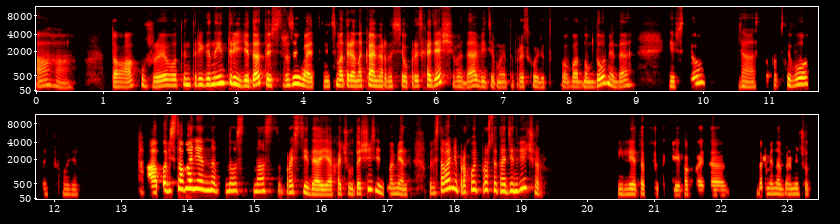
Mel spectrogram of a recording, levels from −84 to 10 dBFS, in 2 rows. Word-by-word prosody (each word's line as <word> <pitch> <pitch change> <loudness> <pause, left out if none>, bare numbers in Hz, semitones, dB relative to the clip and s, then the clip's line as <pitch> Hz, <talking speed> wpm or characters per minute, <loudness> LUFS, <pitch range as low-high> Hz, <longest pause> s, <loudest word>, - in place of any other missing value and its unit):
Ага, 155 -8 -8 0.5
так, 145 +3 -4
уже 165 -1 -1
вот 180 0 -3
интрига 200 -1 +1
на 220 +3 +4
интриге. 225 - +4
Да, 190 - +7
то - - 0
есть 180 +1 -3
развивается, 185 -5 +3
несмотря 170 +1 +1
на 165 +1 -2
камерность 160 -3 +2
всего 160 -1 -3
происходящего, 170 - 0
да. 175 - -1
Видимо, 150 -3 -7
это 140 - -13
происходит 145 -1 -9
в 145 -2 -8
в 150 - -7
одном 145 -1 -4
доме, 225 - +1
да. 170 +7 -6 0.5
И 155 -1 -4
всё. 230 - -4 0.5
Да. 145 -2 -7
Столько - - -16
всего 205 +4 0 0.2
происходит. 155 -2 -16 1.0
А 205 - +9
повествование 315 +6 +7
на 275 -3 +1
нус 255 +1 -3
нас, 245 0 -2
прости, 215 -1 -1
да, 160 -3 +3
я 150 -1 +2
хочу 170 +2 -4
уточнить 175 - -1
один 225 -6 -1
момент. 170 -3 -3 0.3
Повествование 285 - +3
проходит, 280 +7 -1
просто 285 0 -1
это 245 - -1
1 245 +1 +3
вечер? 350 +6 -1 1.1
Или 160 0 -3
это 160 +1 -3
всё-таки 145 0 -9
какой-то 150 -1 -5 0.5
временной 170 -3 -5
промежут 165 -1 -7
175 Hz, 140 wpm, -22 LUFS, 155-230 Hz, 1.1 s, А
